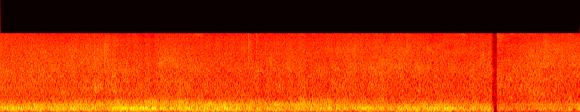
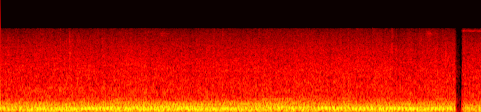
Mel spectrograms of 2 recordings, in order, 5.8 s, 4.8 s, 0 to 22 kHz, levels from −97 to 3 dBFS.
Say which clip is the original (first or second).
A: second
